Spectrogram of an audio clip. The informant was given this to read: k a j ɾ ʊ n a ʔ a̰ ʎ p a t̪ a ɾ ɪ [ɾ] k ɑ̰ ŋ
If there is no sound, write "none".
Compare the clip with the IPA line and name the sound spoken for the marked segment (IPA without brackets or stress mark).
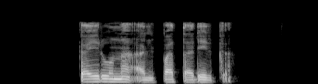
ɾ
